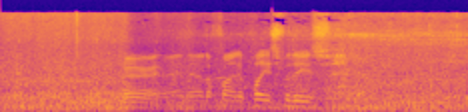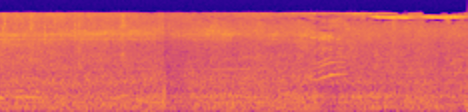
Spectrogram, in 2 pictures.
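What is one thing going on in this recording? A vehicle engine rumbles steadily while driving along a street.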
